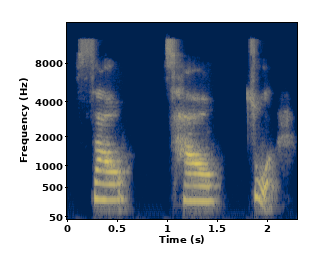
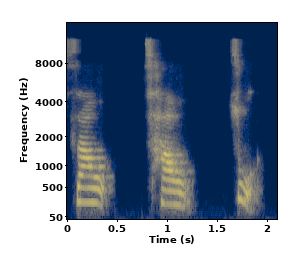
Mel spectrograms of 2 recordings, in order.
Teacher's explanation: And they are all what you call 平舌. So you don't curl your tongue in these pronunciations. You have to go flat.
